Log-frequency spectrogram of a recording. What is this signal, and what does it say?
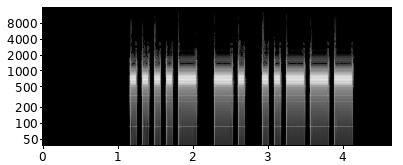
Morse code, heard as a keyed tone, about 15 wpm, 700 Hz. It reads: 4N2
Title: Common Cut Numbers - 3-Digit 15wpm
